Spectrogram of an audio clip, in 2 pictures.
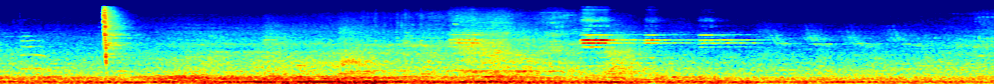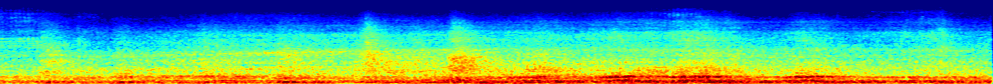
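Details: A thirsty cat searching for water, looking frustrated, gives one drawn-out meow about six seconds in. Before and after it there is only low rumbling background noise and a few faint clicks.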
